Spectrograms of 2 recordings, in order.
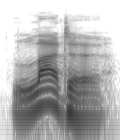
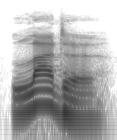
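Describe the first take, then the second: Both takes have the same delivery.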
